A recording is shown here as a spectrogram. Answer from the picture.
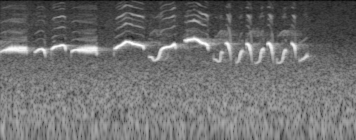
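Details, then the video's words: Chinese hwamei singing in the wild among shady trees at a Tenmangu shrine in Joso, Ibaraki, Japan: loud clear whistled phrases, some sliding and upturned, then a quick run of short looping notes. "ガビチョウの鳴き声鳴き声。suara merdu Poksai di alam liar!"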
